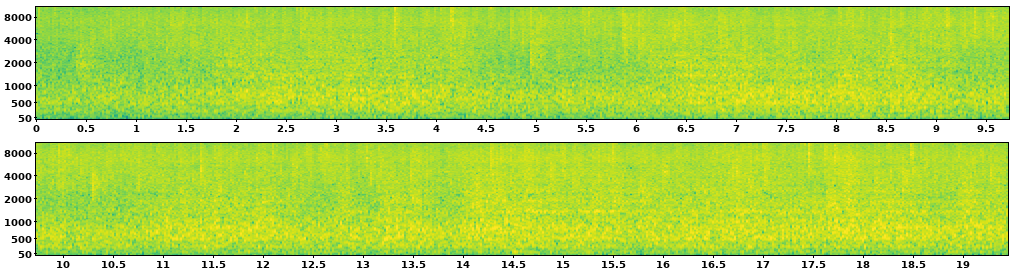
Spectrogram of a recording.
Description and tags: Mild Rain ambience edlarez vsnr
